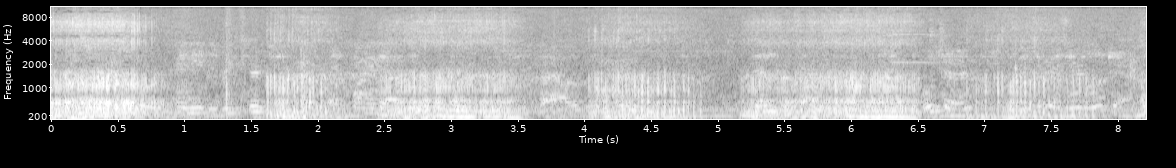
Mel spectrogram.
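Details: One-year-old sleeping on Christmas night: loud, rough snoring breaths about every three seconds, with quieter pauses between them; snoring.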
